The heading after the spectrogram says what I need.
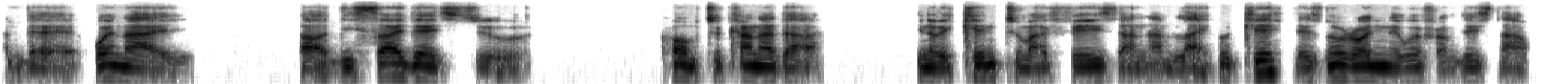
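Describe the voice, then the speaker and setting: A man's voice: deep voice, level tone, unhurried, creaky, no echo. A man attendee introducing himself in a rambling, hesitant way on a video call. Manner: rambling, hesitant, many fillers. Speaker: webinar attendee. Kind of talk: casual self-introduction. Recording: dry, dull video-call audio.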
